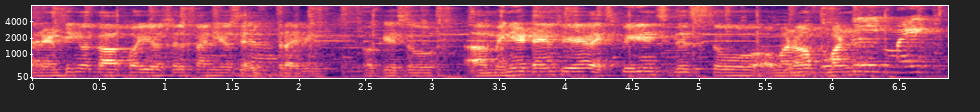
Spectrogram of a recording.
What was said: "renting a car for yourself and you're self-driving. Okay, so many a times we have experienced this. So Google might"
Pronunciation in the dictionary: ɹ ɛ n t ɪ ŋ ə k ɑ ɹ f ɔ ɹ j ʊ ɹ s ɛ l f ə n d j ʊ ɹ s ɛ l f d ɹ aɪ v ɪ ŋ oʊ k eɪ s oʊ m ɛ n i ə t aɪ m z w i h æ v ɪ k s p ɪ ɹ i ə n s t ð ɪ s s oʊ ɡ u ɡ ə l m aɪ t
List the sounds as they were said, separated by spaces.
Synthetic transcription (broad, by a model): ɹ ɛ n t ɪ ŋ ə k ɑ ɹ f ɔ ɹ j ʊ ɹ s ɛ l f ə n j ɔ ɹ s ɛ l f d ɹ aɪ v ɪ ŋ oʊ k eɪ s oʊ m ɛ n i ə t aɪ m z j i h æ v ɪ k s p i ɹ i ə n s t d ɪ s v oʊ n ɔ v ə n m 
